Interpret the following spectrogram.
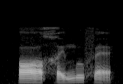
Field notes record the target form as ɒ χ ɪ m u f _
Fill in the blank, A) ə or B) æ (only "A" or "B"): B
